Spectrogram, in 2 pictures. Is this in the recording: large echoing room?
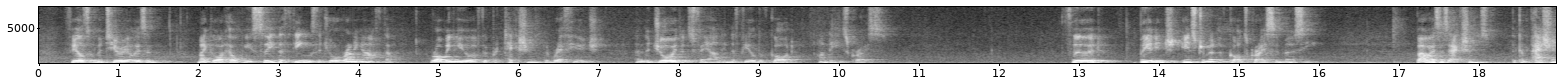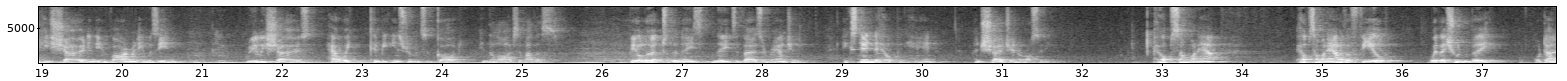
yes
